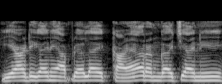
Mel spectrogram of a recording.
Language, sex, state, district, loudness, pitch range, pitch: Marathi, male, Maharashtra, Sindhudurg, -12 LUFS, 180-190 Hz, 180 Hz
